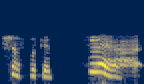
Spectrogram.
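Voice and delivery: high, loud, wide-eyed wonder; boy shouting at a miracle; amazed shouting. A narrator's reading. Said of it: "he was shouting".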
